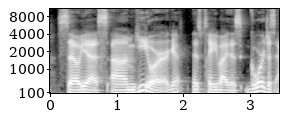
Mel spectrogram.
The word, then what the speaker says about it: Georg: It's G-E-O-R-G, which I figured was just George. – Mm-mm. – But no, it's Georg.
